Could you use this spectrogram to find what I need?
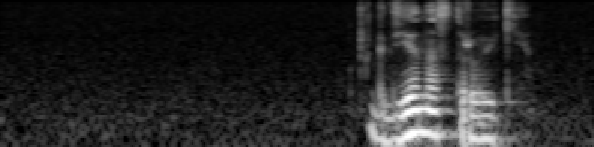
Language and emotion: Russian, neutral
